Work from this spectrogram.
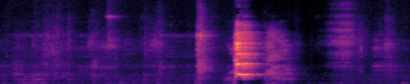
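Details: Yogi, a Chihuahua with attitude, squaring off against an Airedale: low murmured growling, then one loud harsh snarling bark, a shorter follow-up bark and quiet grumbling afterward.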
